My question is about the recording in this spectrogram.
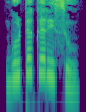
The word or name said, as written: ಗಟುಕರಿಸು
